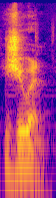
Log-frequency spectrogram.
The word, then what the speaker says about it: Zhiyun: Just before we jump into it, I did actually have to Google to try and find out how to pronounce Zhiyun. It's Zhiyun.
